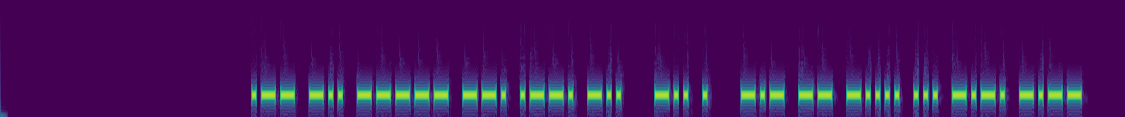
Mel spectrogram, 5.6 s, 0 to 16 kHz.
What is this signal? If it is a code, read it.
Morse code, heard as a keyed tone, about 52 wpm, 700 Hz. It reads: WD0GPD DE KM6SCY
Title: USA Callsign DE Callsign 50wpm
